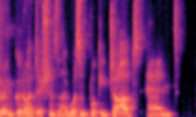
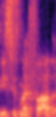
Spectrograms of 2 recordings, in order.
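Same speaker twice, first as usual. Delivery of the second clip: generic standard Russian accent. Showing how the phrase sounds: generic russian accent. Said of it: "which is basically generic Russian".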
